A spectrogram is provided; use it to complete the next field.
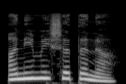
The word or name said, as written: ಅನಿಮಿಷತನ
